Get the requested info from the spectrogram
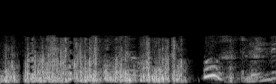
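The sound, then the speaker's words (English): Loud, steady wind buffets the microphone outdoors for a couple of seconds while a person climbs stairs, a rough whooshing roar, before it briefly drops and the person starts talking over the lingering gusts. “It's windy as well, too.”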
